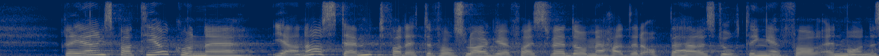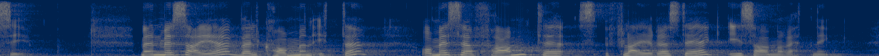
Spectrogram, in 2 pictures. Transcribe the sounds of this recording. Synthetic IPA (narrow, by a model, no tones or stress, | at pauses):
ʁɛjeːʁɪŋspʰɑʁt̪ʰiːəkʰʉnːəjæːʁnəhɑːst̪ɛmt̪fɔʁd̪ɛt̪ːəfɔʁslɑːɡəfɔɛsʋeːd̪ɔmɛɦɑd̪ːəd̪ɛʔɔpːəhæːʁɪst̪uːʁt̪ʰɪŋːəfɔʁɛnmoːnəsḭː | mɛnmɛsæɪəʋɛlkʰɔmːənɪt̪ːə | ʔɔmɛseːʁfɾɑmt̪ʰɪlflæɪʁəst̪eːɡɪsɑːməʁɛt̪nɪŋ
